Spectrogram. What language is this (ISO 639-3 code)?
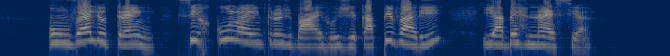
por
